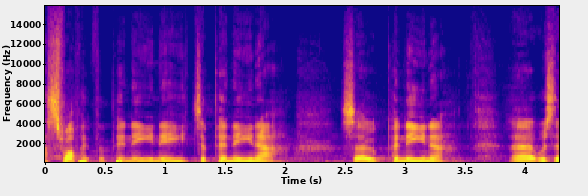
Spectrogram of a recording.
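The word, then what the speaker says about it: Peninnah: hannah the name of the other was penina penina that's how you say it when i was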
